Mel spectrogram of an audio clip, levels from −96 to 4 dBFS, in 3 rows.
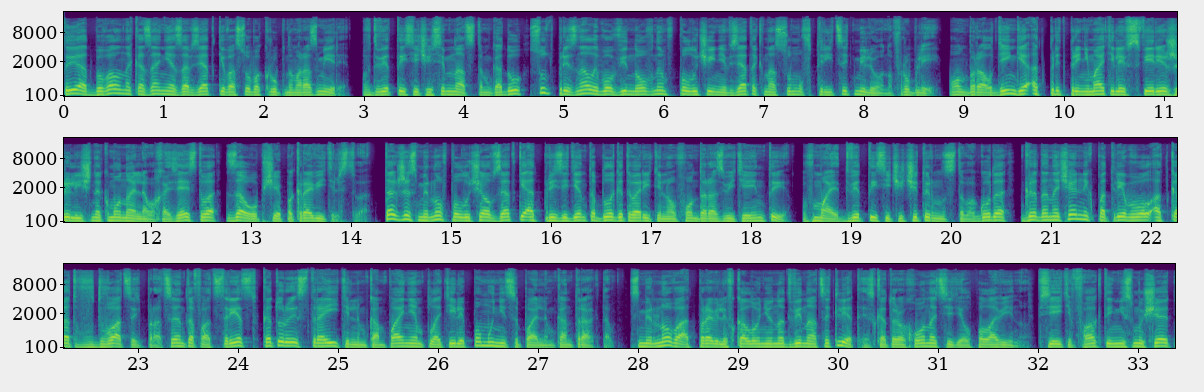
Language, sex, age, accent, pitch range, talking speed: Russian, male, 30-49, native, 120-150 Hz, 145 wpm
